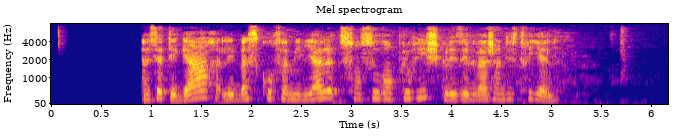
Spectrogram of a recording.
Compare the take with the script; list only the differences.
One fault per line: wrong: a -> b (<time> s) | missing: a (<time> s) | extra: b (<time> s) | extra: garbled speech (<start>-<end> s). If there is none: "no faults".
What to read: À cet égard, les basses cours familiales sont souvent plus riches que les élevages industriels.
no faults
